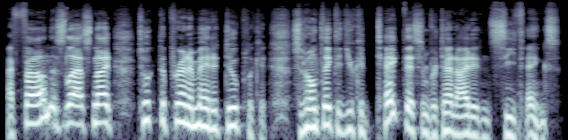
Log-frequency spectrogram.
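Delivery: high, loud, indignant enthusiast voice; a worked-up crank laying down his proof; excitable Bigfoot hunter. Acted. Bigfoot hunter warns the sheriff he saw everything, high indignant enthusiast.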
